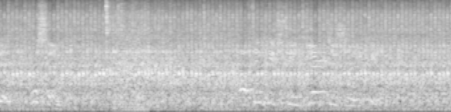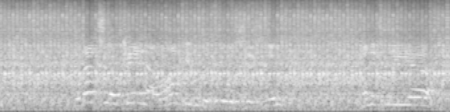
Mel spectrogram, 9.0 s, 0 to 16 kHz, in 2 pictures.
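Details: Land Rover 300Tdi diesel with a hard-starting fuel problem, idling after a new pump is fitted and injector pipes refitted: steady, even unbroken beat with no misfire or stumble; runs as it should, hard starting sorted.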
